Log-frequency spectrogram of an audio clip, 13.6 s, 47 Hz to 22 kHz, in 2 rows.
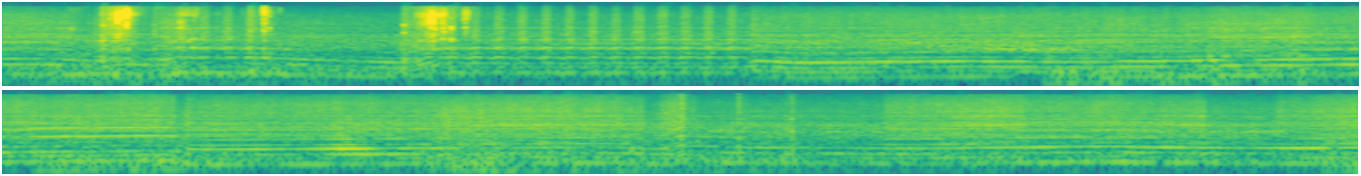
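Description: A Porsche flat-six race car engine in Gran Turismo 7 wails continuously, its pitch rising and falling through gear changes and throttle lifts with sharp shift blips, loud and up close throughout.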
